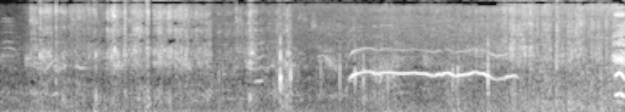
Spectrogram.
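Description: A voice in the distance holds one long, high 'woo' call for about a second and a half, starting past the middle, over steady outdoor background noise.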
